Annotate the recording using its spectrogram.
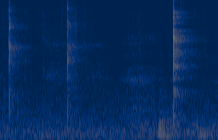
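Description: A metal utensil clinking and scraping against a small glass bowl while mashing a stiff brie cheese filling: a few sharp clicks, the loudest near the end.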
